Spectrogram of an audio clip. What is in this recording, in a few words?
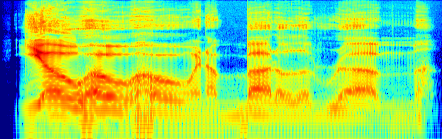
Human Pirate Say Yo Ho Ho And A Bottle Of Rum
